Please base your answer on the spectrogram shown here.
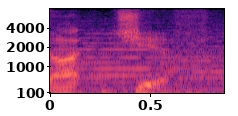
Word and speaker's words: GIF: pronounced GIF huh do JF like the peanut butter the Creator said so that's dumb it's Graphics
